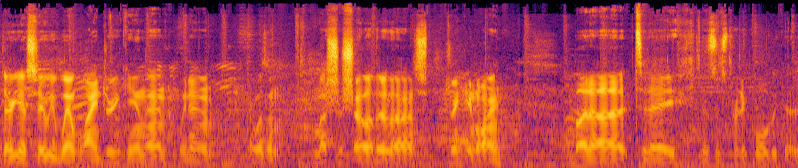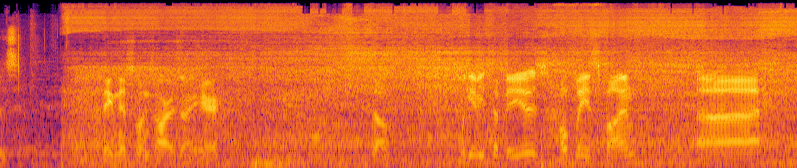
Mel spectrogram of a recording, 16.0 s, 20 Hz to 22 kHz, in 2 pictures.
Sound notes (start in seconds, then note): 10.2 hot air balloon firing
